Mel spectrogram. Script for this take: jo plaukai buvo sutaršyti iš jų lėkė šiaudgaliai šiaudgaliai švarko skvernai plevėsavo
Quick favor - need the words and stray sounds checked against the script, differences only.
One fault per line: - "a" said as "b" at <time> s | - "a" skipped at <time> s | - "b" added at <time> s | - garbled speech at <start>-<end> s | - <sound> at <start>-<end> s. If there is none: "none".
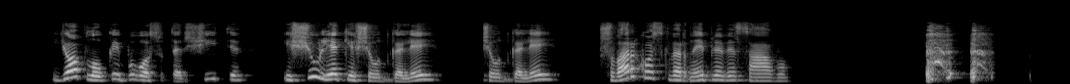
- cough at 9.3-10.0 s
